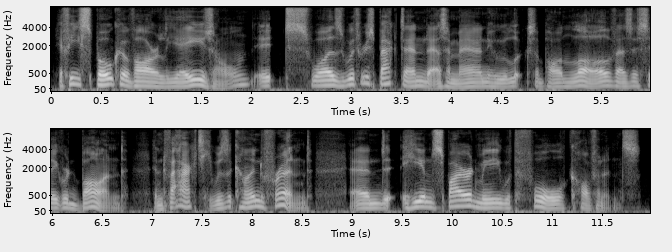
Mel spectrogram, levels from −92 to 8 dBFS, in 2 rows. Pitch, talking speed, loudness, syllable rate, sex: 120 Hz, 180 wpm, -21 LUFS, 4.1 syllables/s, male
